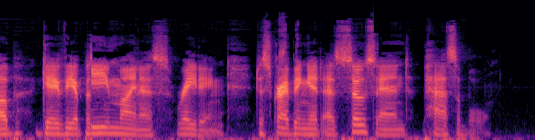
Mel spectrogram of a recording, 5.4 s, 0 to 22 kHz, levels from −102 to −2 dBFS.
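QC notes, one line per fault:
0.88–0.93 s and 3.73–3.78 s: damaged data in a compressed stream. Each is a brief glitch lasting about 50 ms that cuts into the speech. Corrupted bytes made the decoder misread frames there. It lost sync and skipped forward to the next valid frame header.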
